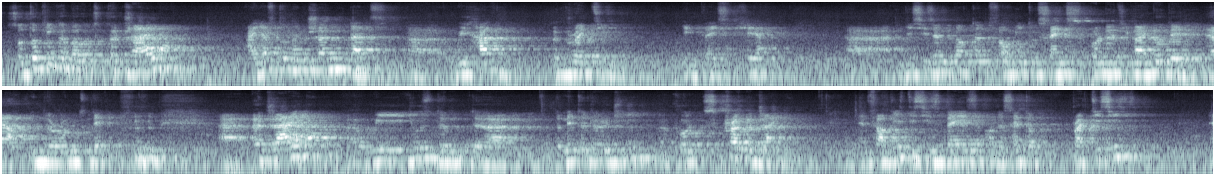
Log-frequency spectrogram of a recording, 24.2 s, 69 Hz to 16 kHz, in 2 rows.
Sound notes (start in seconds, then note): 13.3 laughs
